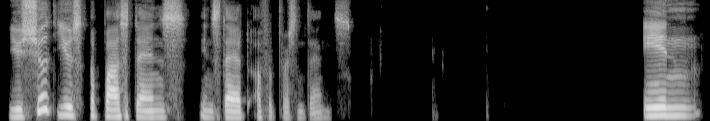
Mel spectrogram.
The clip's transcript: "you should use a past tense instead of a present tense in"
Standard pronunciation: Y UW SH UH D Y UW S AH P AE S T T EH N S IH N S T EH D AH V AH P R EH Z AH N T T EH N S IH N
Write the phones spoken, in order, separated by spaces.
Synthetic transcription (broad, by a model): Y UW SH UH D Y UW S AH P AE S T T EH N S IH N S T EH D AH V AH P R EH S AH N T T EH N S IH N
